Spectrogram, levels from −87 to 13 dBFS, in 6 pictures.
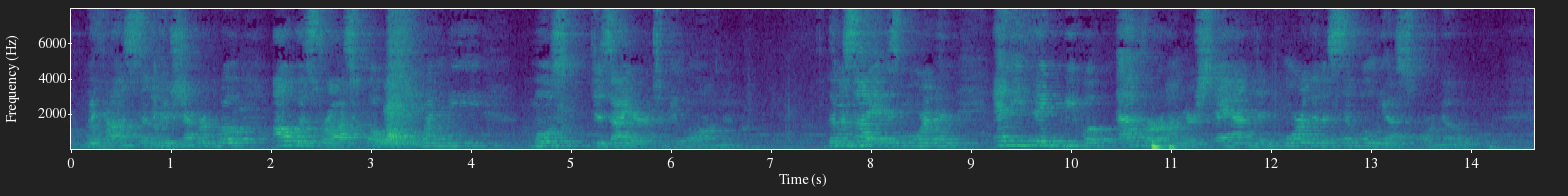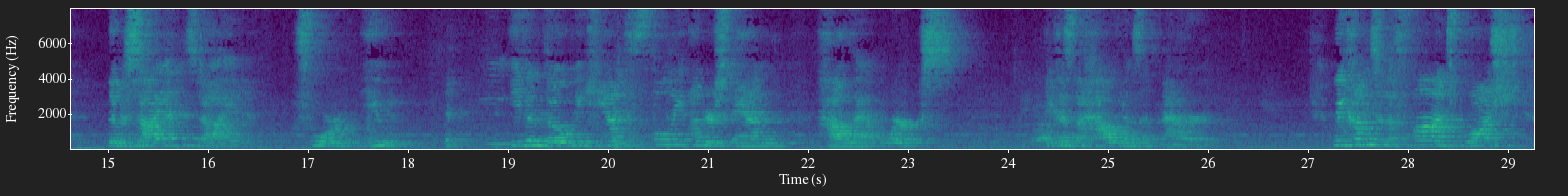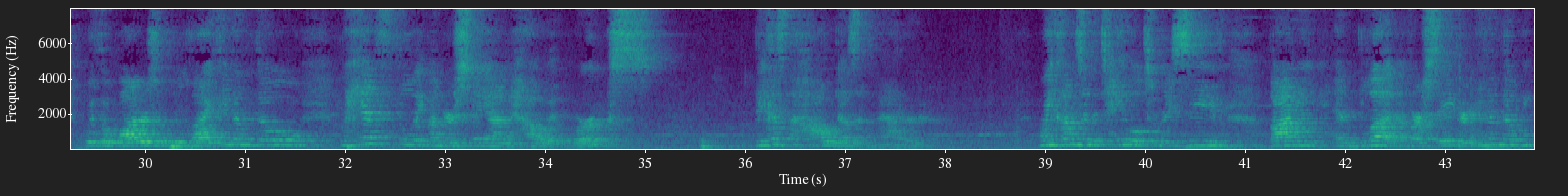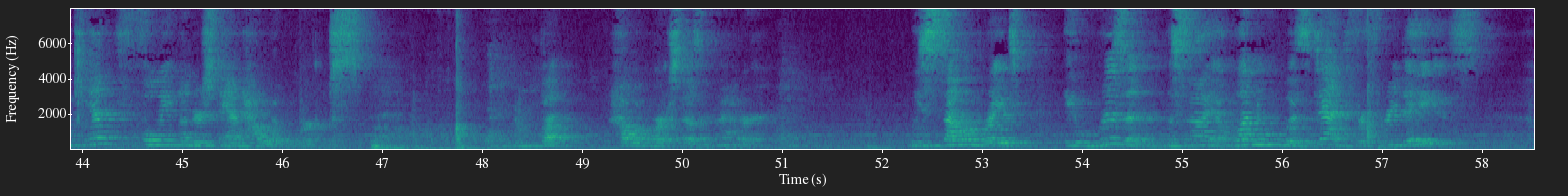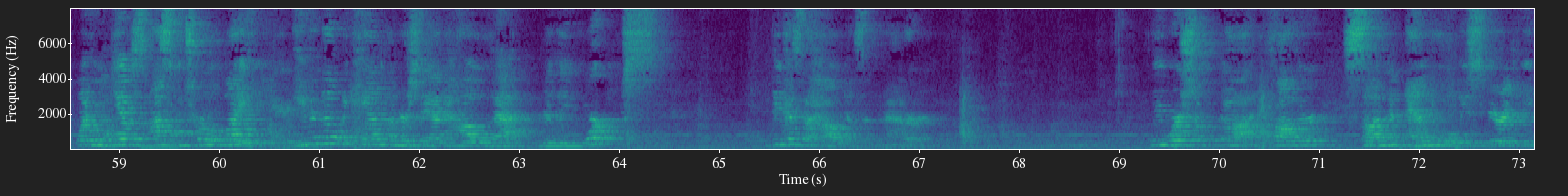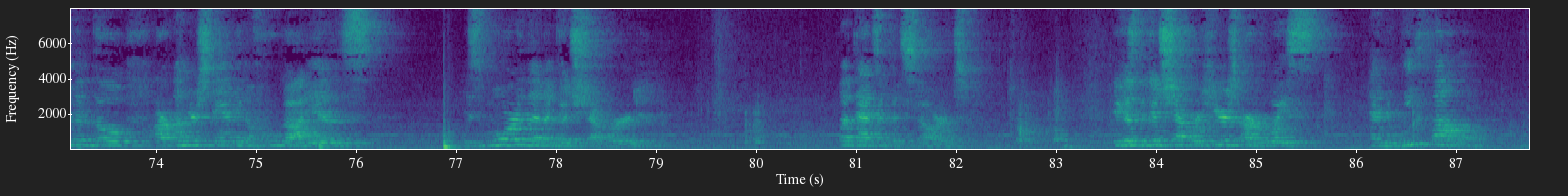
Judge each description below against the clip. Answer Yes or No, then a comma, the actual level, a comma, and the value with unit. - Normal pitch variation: Yes, average, 4.3 semitones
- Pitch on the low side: No, high, 230 Hz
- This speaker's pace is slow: Yes, slow, 120 wpm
